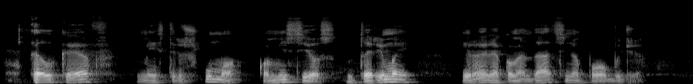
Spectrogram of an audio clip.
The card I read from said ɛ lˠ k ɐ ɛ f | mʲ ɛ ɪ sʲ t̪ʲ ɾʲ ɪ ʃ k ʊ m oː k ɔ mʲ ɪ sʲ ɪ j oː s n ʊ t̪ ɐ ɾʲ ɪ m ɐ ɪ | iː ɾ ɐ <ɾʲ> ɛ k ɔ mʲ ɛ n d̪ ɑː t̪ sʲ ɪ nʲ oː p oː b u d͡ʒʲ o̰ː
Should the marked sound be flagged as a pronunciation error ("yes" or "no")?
no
